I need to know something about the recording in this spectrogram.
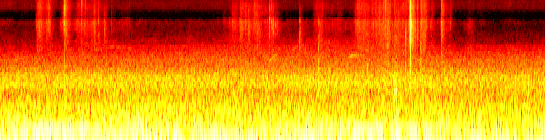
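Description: Footsteps and rustling in dry leaf litter and twigs, with scattered small crackles and clicks over a steady low rumble, and one sharp click about eight seconds in.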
